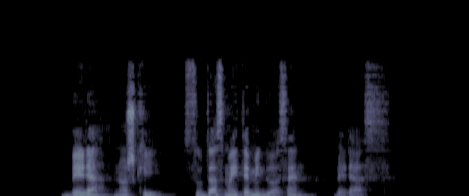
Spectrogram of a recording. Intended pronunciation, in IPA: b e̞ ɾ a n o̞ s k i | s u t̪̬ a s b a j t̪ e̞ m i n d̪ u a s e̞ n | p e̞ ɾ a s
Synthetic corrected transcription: b e̞ ɾ a n o̞ s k i | s u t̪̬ a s m a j t̪ e̞ m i n d̪ u a s e̞ n | b e̞ ɾ a s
